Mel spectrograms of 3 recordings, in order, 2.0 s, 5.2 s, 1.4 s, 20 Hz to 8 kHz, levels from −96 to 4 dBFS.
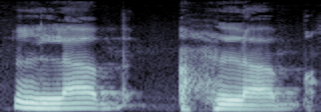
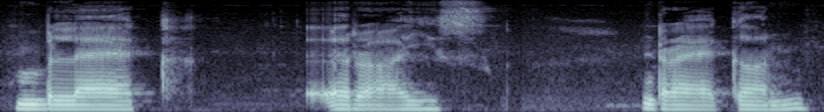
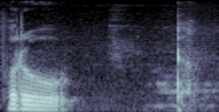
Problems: none marked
